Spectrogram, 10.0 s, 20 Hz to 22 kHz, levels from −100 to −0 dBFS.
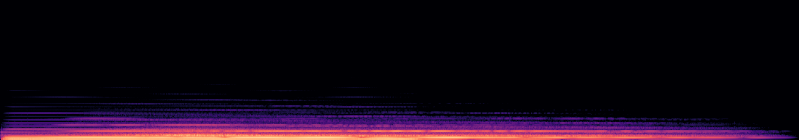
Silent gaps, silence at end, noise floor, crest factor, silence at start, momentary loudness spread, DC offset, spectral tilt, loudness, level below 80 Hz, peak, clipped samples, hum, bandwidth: none; 1.4 s; -60 dBFS; 12 dB; 0 s; 17 LU; under 0.1%; -12.5 dB/octave; -15 LUFS; -44 dBFS; -4 dBFS; under 0.1%; none; 2.6 kHz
